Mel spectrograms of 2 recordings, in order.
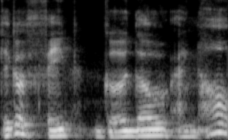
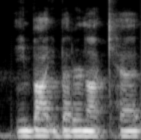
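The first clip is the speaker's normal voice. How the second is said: ordinary delivery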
